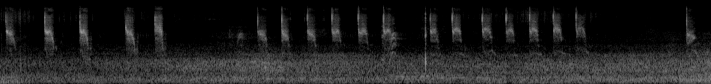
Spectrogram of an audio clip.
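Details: Sparrows greeting someone along the way on 27 April 2021, described as bold: a steady series of short sharp chirps, roughly two per second, with faint background hum.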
